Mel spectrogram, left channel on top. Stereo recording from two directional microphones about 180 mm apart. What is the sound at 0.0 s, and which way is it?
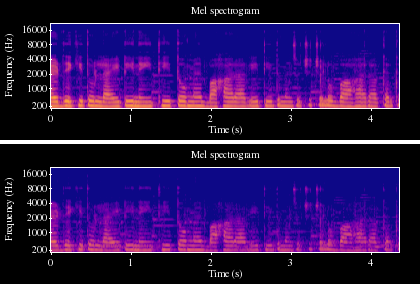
A woman's voice, 35° left (ahead or behind).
